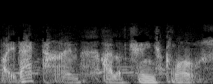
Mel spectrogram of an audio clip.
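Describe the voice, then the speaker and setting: Deep-voiced, hard-edged veteran plotting revenge. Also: male voice, expressive, a little slow, crowd noise. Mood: confident, calculating. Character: cold, persuasive male war veteran plotting a revenge killing. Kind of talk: old-time radio drama acting. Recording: muffled vintage radio recording, music behind.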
